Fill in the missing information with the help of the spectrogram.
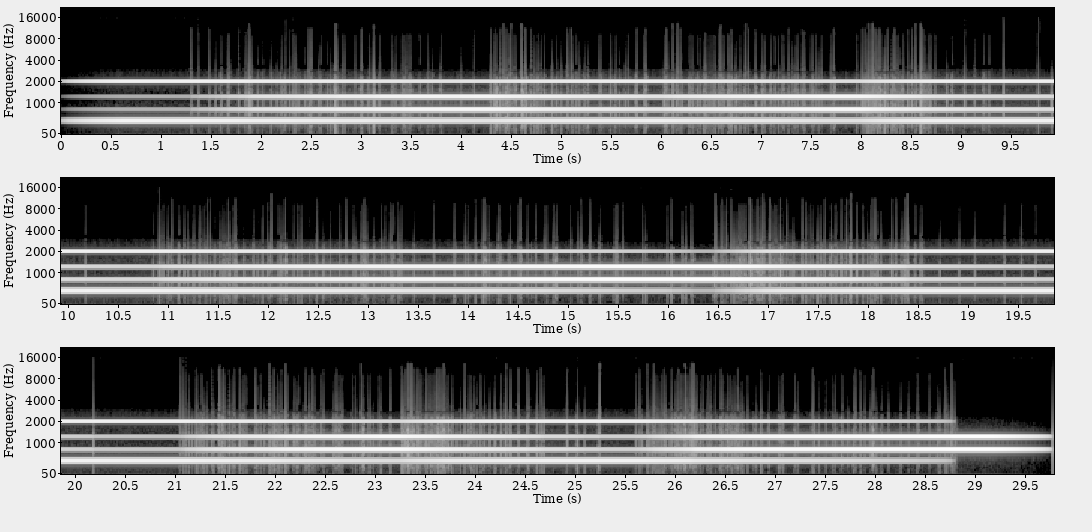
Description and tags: Plutone - Pure Data Farnell
made with pure data, start by example of Farnell
sci-fi, fx, effect, sound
